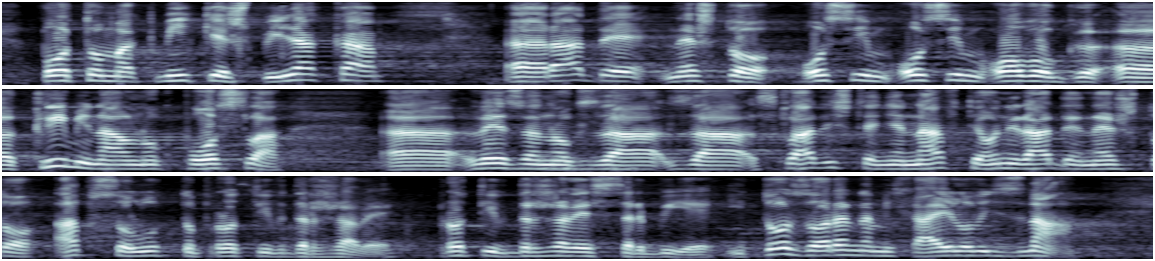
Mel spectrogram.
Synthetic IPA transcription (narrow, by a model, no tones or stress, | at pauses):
po̞t̪o̞makmikeʃpiʎaka | ɾaːd̪ene̞ʃt̪o̞o̞simo̞simo̞ʋo̞ɡkɾiminalˠno̞ɡpo̞slˠa̰ | ʋe̞ːzano̞ɡzazasklˠad̪iʃt̪e̞ɲe̞naft̪e̞o̞niɾaːd̪ene̞ʃt̪o̞a̰psolˠut̪nopɾo̞t̪iʋd̪r̩ʒa̰ʋḛ | pɾo̞t̪iʋd̪r̩ʒaʋe̞sər̩bijḛit̪o̞ːzo̞ɾanamixailo̞ʋit͡ɕzna̰ː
